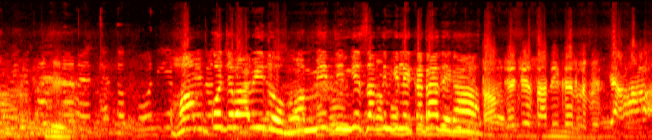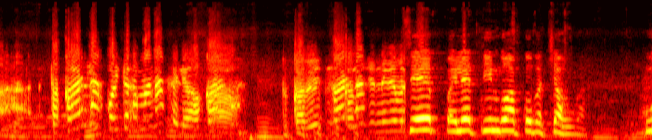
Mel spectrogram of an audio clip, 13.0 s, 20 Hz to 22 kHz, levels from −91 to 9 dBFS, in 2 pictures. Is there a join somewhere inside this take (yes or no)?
yes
